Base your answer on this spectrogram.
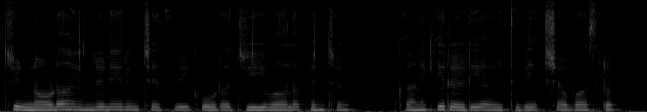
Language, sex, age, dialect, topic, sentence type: Telugu, female, 25-30, Southern, agriculture, statement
